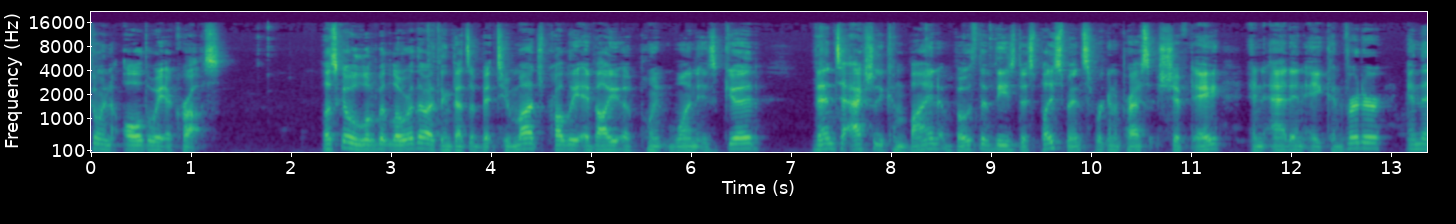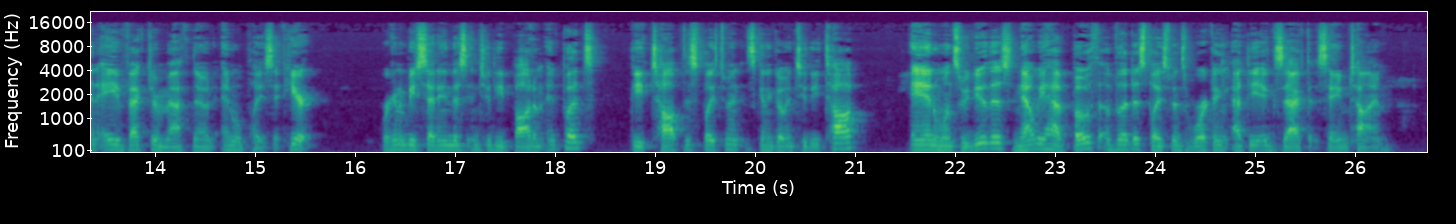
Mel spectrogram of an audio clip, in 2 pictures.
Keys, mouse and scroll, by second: 0.0 scroll down 1, 1.6-4.6 drag, 6.7-7.1 scroll down 3, 7.1 middle click, 7.9-8.7 drag, 9.8 shift+a, 16.3-18.9 drag, 24.5-26.7 middle drag.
